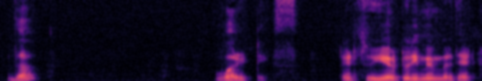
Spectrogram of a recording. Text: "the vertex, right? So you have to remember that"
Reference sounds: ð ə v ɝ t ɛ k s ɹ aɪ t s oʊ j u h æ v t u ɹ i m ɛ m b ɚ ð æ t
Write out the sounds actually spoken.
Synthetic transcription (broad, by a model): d ə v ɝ t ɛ k s l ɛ t s oʊ j u h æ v t u ɹ i m ɛ m b ɚ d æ t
